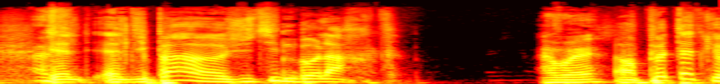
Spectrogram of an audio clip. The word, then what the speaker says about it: Bollaert: son propre nom et elle prononce pas le T. Justine Bollaert. Ah ouais? Oui. Alors ça c'est un truc de barre. J'ai bien réécouté 10 fois et elle dit pas Justine Bollaert.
